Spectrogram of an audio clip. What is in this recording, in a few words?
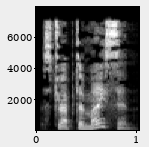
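"streptomycin", English, British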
